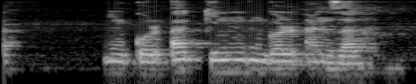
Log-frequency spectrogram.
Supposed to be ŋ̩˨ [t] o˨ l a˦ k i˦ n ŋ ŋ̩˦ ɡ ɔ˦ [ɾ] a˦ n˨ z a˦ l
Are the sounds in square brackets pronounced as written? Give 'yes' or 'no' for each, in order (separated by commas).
no, no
